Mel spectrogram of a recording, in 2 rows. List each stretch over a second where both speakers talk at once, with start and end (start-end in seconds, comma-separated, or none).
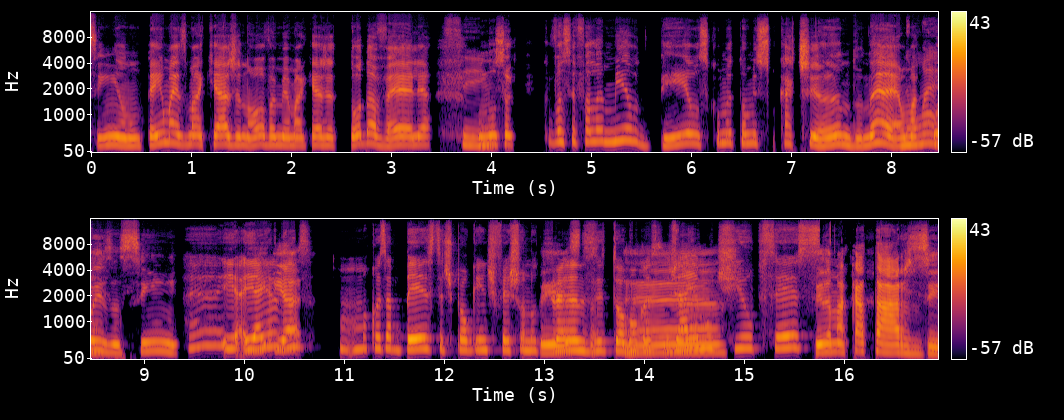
12.9-14.8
